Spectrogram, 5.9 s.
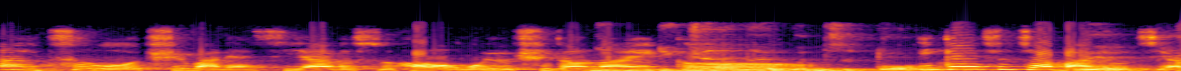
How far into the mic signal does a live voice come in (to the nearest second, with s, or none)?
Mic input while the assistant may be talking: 3 s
